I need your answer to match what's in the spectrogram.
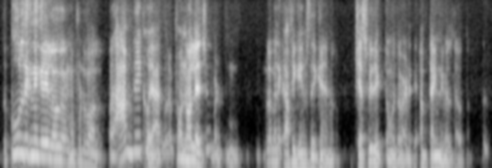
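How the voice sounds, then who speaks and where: A man's voice: a little high, very animated, fast talker, gravelly, darkish tone, breathy edge, highs cut off. A man in his thirties with an Indian accent, teaching an online math class in a chatty, joking way and slipping English phrases into his talk. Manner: chatty, jokey, mixes Hindi with English phrases.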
